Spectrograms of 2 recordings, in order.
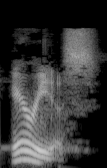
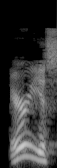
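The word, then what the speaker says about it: Arius: r i u s you'll hear it put as the aryan aryan controversy okay the Aryans all right so it's the same person it's just just how they say it Aras and Aryan all right there were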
